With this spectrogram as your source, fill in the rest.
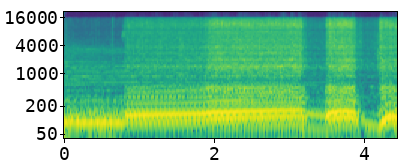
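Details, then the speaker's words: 1960 Chevrolet El Camino on its first road test in 30 years: deep, even pull rising through the gears with a clean shift into second, no knocks or misses; healthy engine. "Engine's dolled up, running pretty good. Well, it's rolling. First time on the road in 30 years."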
